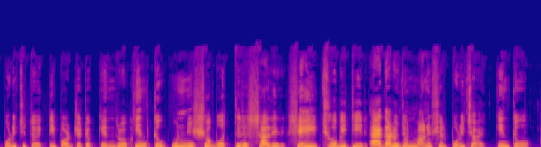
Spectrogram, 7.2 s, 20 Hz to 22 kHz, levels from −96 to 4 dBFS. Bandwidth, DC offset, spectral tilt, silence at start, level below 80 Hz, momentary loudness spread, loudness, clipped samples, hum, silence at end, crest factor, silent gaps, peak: 15.5 kHz; under 0.1%; -3.5 dB/octave; 0.05 s; -72 dBFS; 9 LU; -28 LUFS; under 0.1%; none; 0.15 s; 20 dB; none; -8 dBFS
